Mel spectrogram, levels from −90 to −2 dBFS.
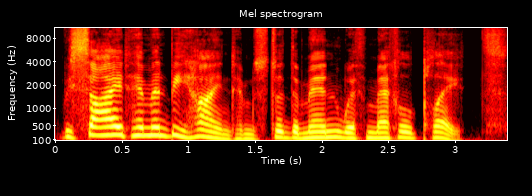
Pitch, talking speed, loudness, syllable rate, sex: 165 Hz, 195 wpm, -17 LUFS, 4.9 syllables/s, male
